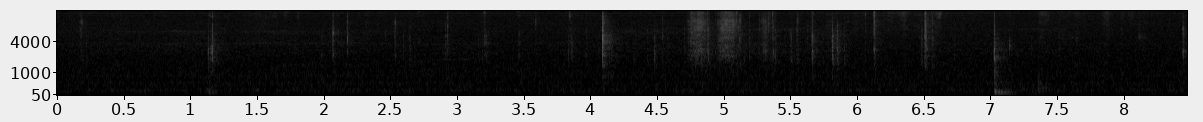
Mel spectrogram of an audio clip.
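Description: Faint scattered clicks and light knocks of plastic LEGO Spike Prime parts being handled and fitted together, with a short cluster of clicks around five seconds in and a slightly louder knock about seven seconds in.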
